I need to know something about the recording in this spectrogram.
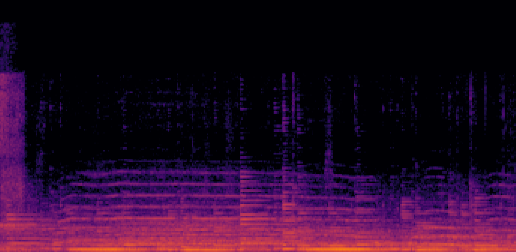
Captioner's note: audience cheering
